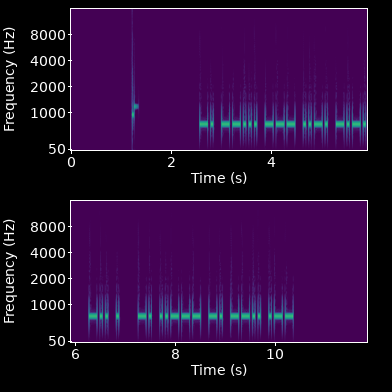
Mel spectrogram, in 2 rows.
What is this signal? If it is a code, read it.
Morse code, heard as a keyed tone, about 21 wpm, 700 Hz. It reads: N7OFC DE N2NZW
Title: USA Callsign DE Callsign - 5 Characters - 22wpm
